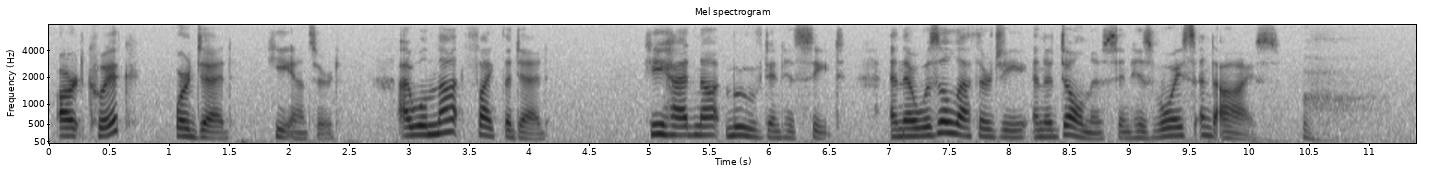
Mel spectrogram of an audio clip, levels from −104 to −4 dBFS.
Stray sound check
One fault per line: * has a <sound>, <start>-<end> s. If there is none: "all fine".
* has a sigh, 10.4-11.2 s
